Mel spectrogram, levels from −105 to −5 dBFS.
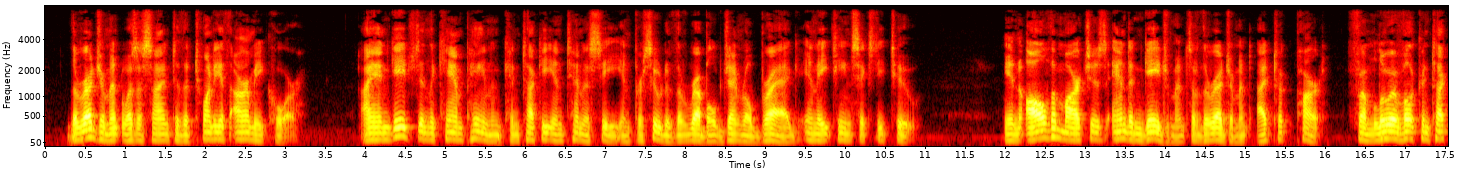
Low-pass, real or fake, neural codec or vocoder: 7.2 kHz; real; none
